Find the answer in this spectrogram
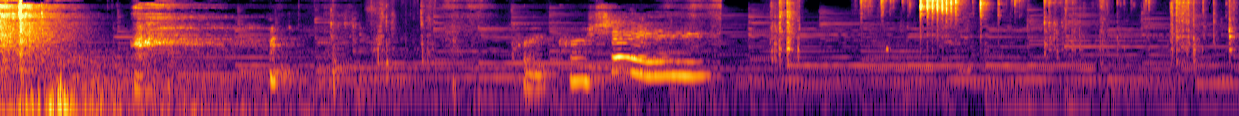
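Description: Background music with a steady beat, over handling noises at a table. Right at the start there is a loud rustle of plastic packaging with a thump, followed by a few brief rustles and taps.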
